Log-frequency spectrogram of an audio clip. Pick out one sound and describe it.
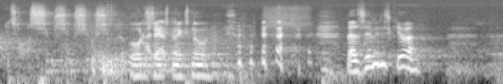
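A man talks in a large echoing hall.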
